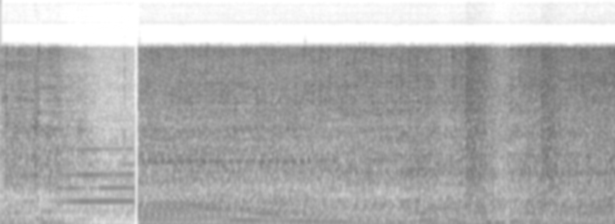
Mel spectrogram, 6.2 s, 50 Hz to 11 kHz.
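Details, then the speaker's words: 1987 Toyota Supra MKIII with Chevrolet 350 Vortec V8 and 700R4 after rebuild; earlier backfires fixed by turning distributor cap 180° and resetting valve lash. Engine catches and settles into deep, steady lumpy idle with even beat: normal start and idle. "all right moment of truth we're gonna see if I can't get this thing fired back up again"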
